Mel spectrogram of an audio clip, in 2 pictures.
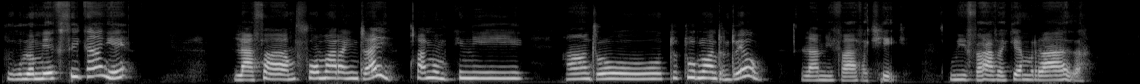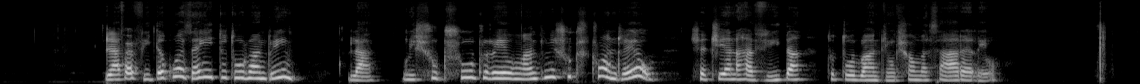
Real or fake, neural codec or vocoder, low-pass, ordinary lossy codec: fake; codec, 44.1 kHz, 2.6 kbps, SNAC; none; none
